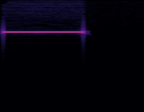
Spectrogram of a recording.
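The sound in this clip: Voicemail beep: a single steady mid-pitched electronic tone lasting just under a second, clean and alone, followed by silence.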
